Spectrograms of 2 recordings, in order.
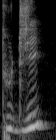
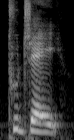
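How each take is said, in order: First: The final letter is said as G. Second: The final letter is said as J. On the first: This may be the official way to say it. "peut-être que ça se dit two G" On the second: This is how the speaker personally says it. "moi je dis two J"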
